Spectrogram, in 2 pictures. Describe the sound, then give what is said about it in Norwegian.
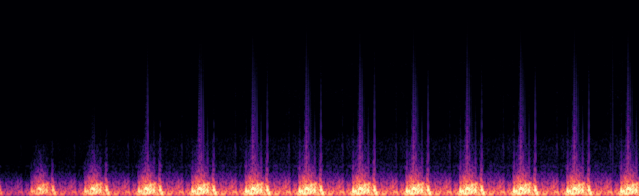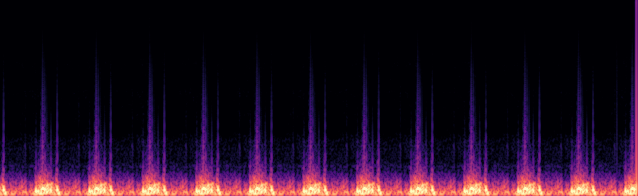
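A loud, harsh holosystolic heart murmur of aortic stenosis with each heartbeat, repeating at a steady rhythm of roughly eighty beats per minute, as through a stethoscope, with no voices. “Og så kan vi høre på en kraftig og holosystolisk bilid, nemlig en aortastenose.”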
